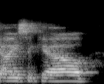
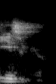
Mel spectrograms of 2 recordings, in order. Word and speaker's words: Isaku: Now I've heard Isaku, I say Isakau. There's a lot of different ways to say it. The official pronunciation is Isaku.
